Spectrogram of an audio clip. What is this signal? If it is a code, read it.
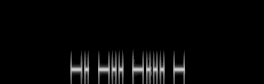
Morse code, heard as a keyed tone, about 34 wpm, 700 Hz. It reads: NDBT
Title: All Cut Numbers - 4-Digit 35wpm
